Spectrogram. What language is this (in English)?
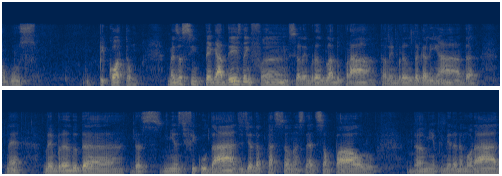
Portuguese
